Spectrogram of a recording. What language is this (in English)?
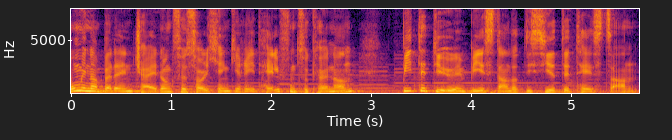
German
